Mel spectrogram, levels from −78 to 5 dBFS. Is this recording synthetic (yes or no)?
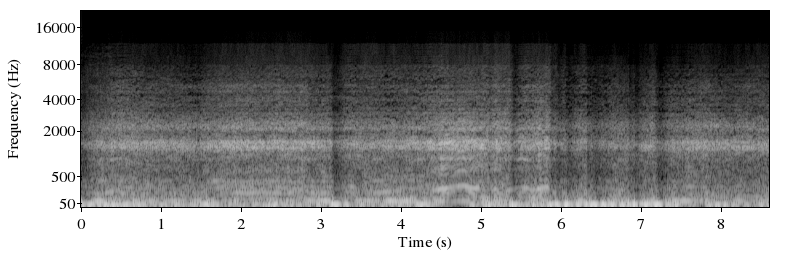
no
